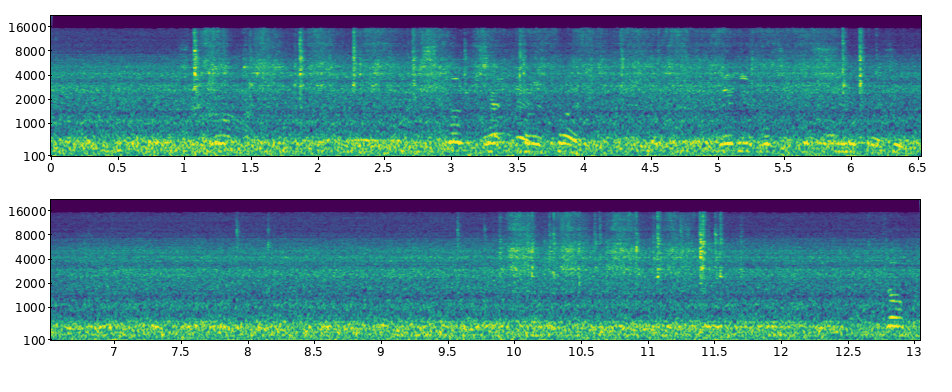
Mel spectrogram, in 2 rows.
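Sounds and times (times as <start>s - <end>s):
aircraft cockpit rumble: 0.0s - 13.0s.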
